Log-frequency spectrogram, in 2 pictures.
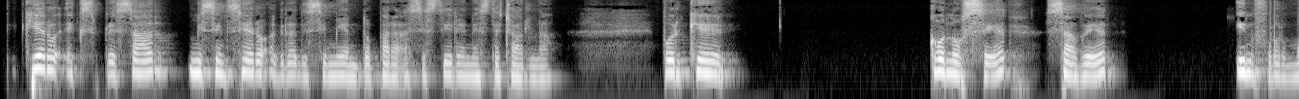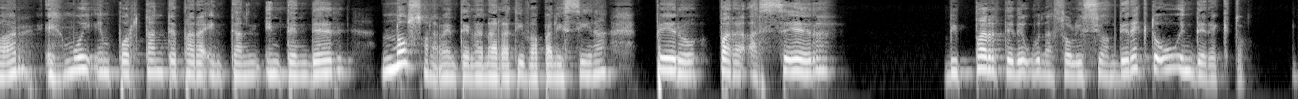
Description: La embajadora de Palestina en Chile, Vera Baboun, fue la expositora invitada a la charla “Palestina hoy: una mirada desde los Derechos Humanos”, organizada por el Equipo de Litigación Internacional en Derechos Humanos de la Universidad de Concepción.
